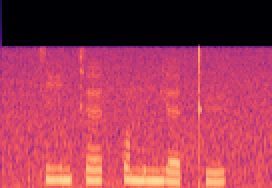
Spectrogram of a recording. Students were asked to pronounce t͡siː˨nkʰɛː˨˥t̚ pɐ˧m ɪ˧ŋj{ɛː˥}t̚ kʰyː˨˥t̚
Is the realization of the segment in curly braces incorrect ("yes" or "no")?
yes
